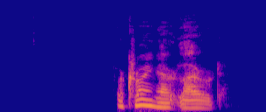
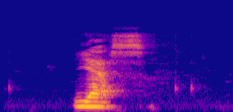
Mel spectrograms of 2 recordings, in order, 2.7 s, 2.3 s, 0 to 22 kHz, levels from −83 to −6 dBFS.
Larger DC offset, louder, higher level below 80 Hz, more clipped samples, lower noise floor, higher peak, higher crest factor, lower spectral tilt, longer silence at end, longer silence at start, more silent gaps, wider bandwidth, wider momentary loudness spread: neither; second, -32 LUFS vs -22 LUFS; about the same, -70 dBFS vs -66 dBFS; neither; first, under -90 dBFS vs -69 dBFS; second, -14 dBFS vs -4 dBFS; about the same, 20 dB vs 20 dB; first, -7 dB/octave vs -5.5 dB/octave; second, 0.45 s vs 0.9 s; first, 1.15 s vs 0.75 s; neither; first, 12.5 kHz vs 7.8 kHz; about the same, 12 LU vs 14 LU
